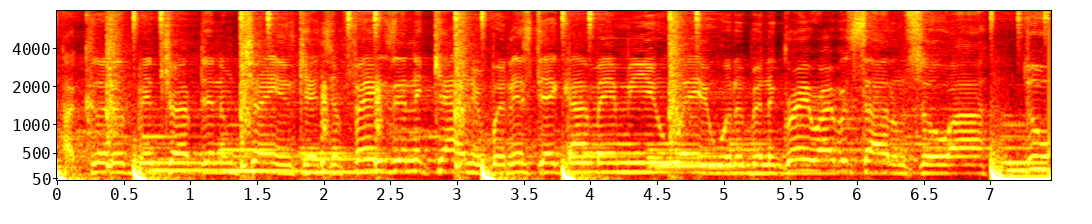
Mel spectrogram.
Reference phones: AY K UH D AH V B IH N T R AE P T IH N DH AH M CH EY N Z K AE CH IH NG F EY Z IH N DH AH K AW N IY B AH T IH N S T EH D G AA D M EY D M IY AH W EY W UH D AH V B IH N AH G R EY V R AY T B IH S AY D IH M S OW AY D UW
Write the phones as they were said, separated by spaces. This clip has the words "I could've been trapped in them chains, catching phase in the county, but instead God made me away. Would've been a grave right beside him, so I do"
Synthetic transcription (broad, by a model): AY K UH D AH V B IH N T R AE P T IH N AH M CH EY N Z K AE CH IH NG F EY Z IH N DH AH K AW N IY B AH T IH N S T EH D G AA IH M EY D M IY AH W EY W UH D AH V B IH N AH G R EY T R AY T B IH S AY D IH M S OW AY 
